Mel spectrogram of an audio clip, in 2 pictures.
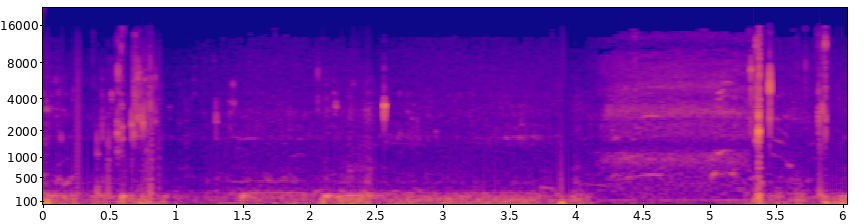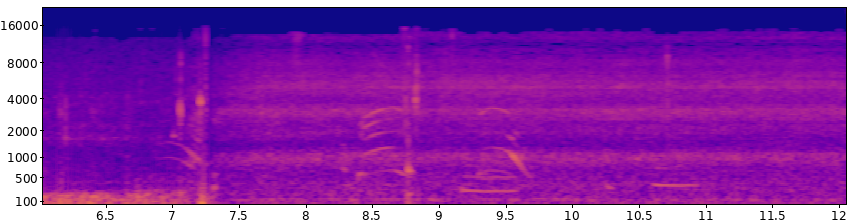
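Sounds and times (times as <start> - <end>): muffled underwater rumble: 0.0 - 11.2.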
